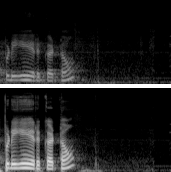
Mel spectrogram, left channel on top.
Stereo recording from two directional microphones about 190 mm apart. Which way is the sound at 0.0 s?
50° right (ahead or behind).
